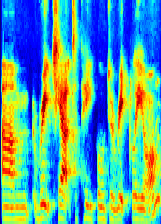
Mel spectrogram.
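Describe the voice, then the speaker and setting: A woman talks with a New Zealand accent. Her pace is moderate. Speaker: online evangelism missionary. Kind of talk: interview.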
